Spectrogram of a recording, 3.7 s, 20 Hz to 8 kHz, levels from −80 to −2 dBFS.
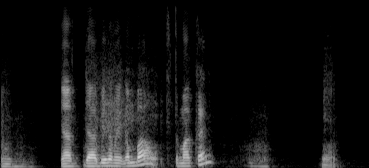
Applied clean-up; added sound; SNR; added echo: neural mask model RNNoise.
